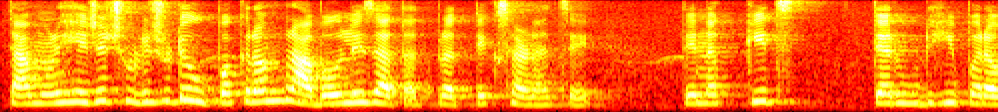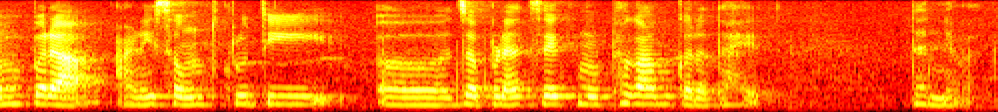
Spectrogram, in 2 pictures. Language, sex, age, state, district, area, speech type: Marathi, female, 18-30, Maharashtra, Pune, urban, spontaneous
